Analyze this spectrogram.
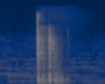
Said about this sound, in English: I just rolled a dice. I heard it.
